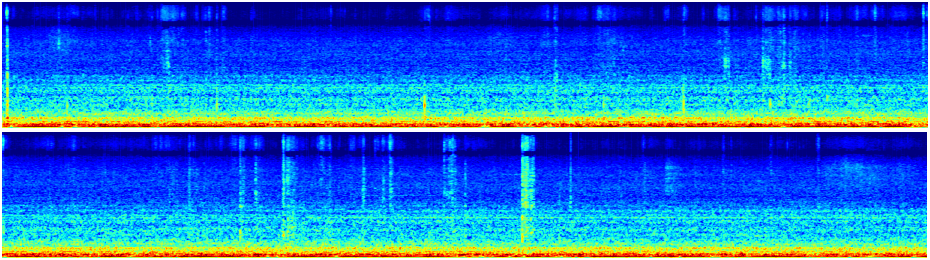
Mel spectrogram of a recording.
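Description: Kittens scratch and scrabble on cardboard.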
